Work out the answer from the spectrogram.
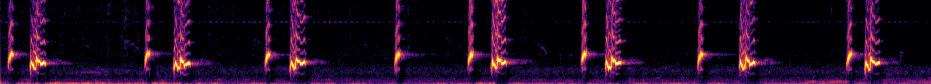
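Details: Loud wild sooty-headed bulbul used to train caged birds: a steady string of two-part phrases, crisp note plus gurgling chirp, about every second, some phrases reduced to a single note, over quiet background rumble.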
